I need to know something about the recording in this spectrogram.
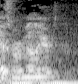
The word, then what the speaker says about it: Ezra Miller: Ezra Ezra Miller.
